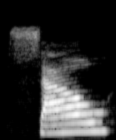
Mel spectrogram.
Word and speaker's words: sour: The first one is sour. Sourer. It almost sounds like there's a W in the middle of this word.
